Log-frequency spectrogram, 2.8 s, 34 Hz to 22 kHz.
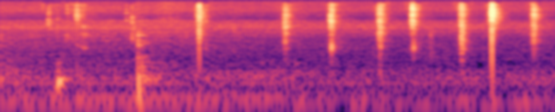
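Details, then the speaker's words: Motorcycle clutch basket with grooved, worn fingers, rocked by hand: sharp irregular light clacks from about 1/8 inch of free play, caused by failed damper cushions; a bad basket. "can hear that. You can see the play. Just like an 1/8 of an inch play. Bad."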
